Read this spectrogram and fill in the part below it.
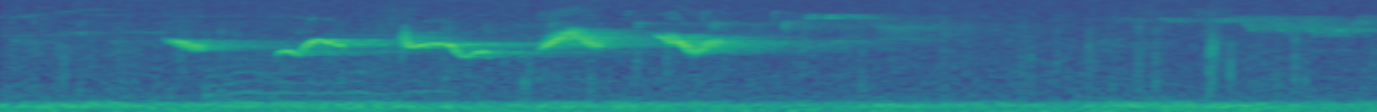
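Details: Scarlet Tanager singing in the Allegheny National Forest, a quick run of four or five hoarse, burry, slurred phrases like a robin with a sore throat, over a steady low rumble; a clearer recording from an earlier encounter.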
